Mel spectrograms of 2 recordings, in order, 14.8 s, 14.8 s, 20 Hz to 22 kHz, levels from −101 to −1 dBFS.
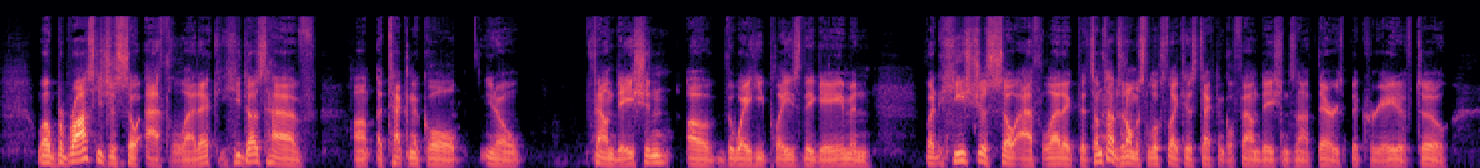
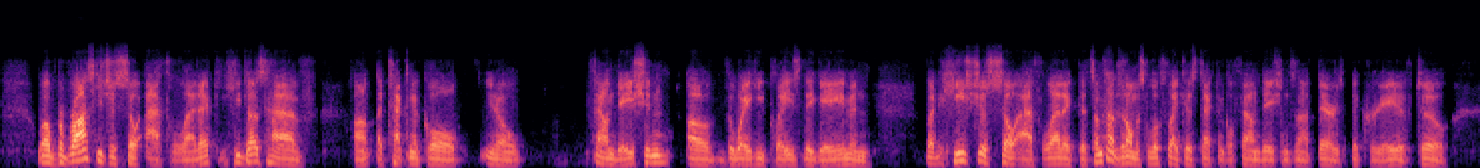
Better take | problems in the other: first | garbled, watery; badly

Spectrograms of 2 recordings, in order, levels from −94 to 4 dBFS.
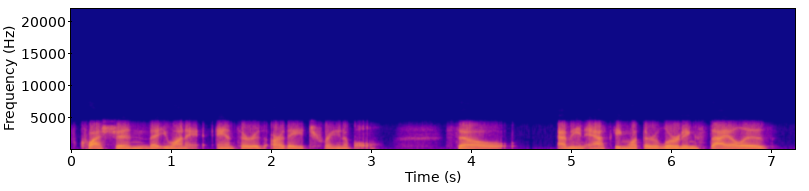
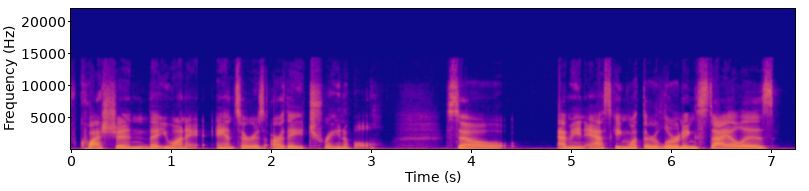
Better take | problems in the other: second | phone-call audio; poor line

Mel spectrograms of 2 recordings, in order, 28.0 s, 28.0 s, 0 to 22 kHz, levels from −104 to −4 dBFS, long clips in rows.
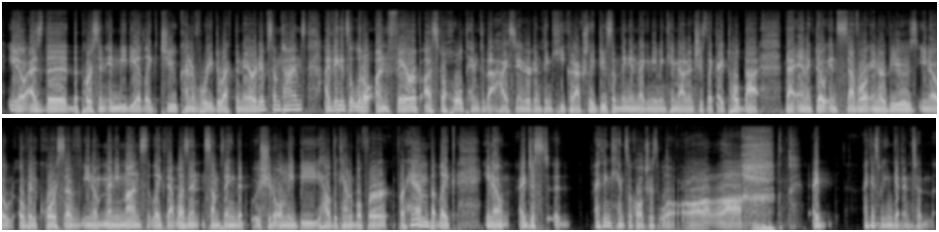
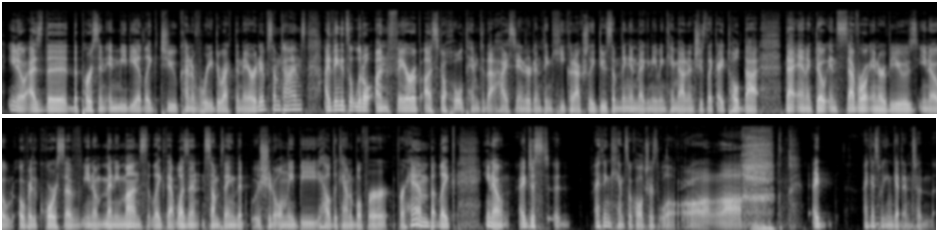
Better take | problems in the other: second | distortion; heavy; 7 dB below the speech

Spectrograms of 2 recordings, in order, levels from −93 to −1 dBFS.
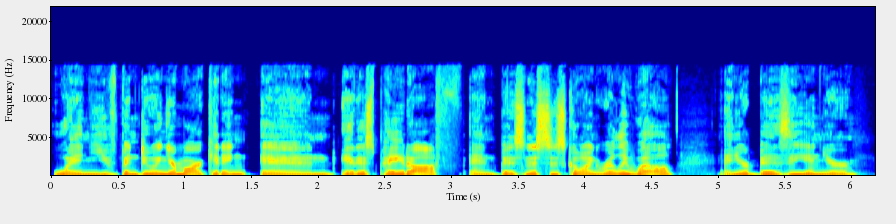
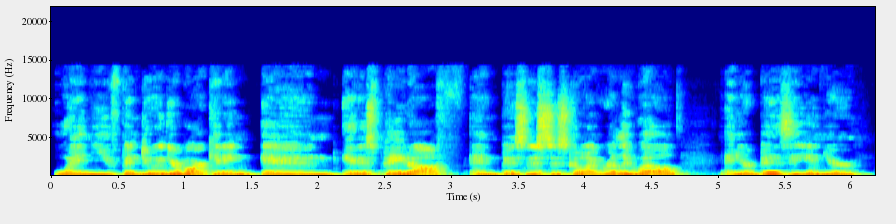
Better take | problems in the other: first | off-mic speech; far // room echo; very slight; dies away in 0.2 s

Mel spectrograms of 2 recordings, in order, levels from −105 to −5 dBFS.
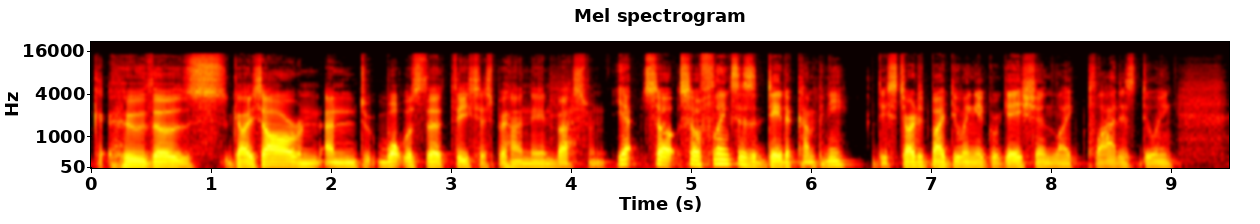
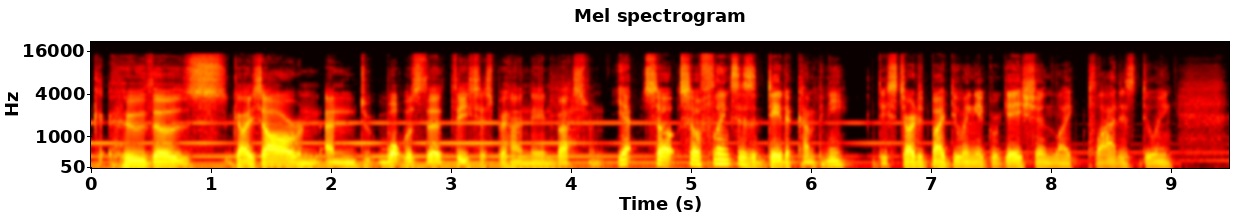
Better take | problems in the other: first | background music; noticeable; throughout; 15 dB below the speech

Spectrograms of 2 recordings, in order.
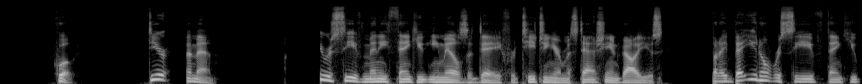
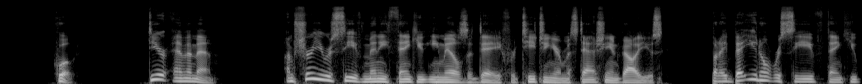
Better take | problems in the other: second | audio cutting out; at 1.5 s and at 3 s

